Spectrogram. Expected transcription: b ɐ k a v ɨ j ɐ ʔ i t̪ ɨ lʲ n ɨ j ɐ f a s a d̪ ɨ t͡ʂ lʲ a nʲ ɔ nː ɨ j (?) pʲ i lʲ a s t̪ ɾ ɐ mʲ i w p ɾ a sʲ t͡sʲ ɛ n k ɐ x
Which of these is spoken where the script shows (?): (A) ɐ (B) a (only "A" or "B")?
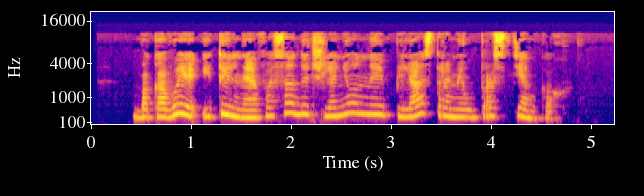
A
